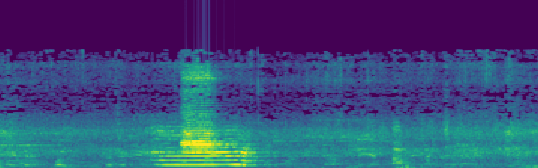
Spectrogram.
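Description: A conch shell (shankha) blown once in a single steady note lasting about a second, starting just over a second in, sounded as part of welcoming the new bride. Chatter runs beneath it, and there is a dull thump near the end.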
